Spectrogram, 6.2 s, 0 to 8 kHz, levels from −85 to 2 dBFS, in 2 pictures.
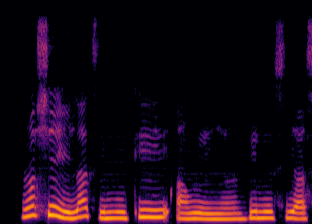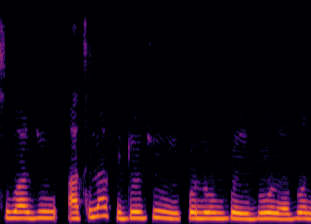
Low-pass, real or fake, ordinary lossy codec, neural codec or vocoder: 7.2 kHz; fake; none; codec, 16 kHz, 16 kbps, FunCodec, trained on Chinese and English, 50 frames a second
